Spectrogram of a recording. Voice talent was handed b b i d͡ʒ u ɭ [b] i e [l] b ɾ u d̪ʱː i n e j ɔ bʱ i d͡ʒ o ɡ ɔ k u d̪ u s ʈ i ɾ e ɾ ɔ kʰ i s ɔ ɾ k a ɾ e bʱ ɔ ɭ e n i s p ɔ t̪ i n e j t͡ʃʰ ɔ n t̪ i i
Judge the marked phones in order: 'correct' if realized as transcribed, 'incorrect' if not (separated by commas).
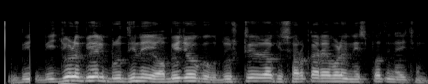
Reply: correct, correct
